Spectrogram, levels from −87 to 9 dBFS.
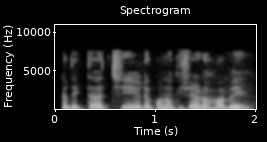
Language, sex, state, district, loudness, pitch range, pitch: Bengali, male, West Bengal, Paschim Medinipur, -21 LUFS, 160-170 Hz, 165 Hz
